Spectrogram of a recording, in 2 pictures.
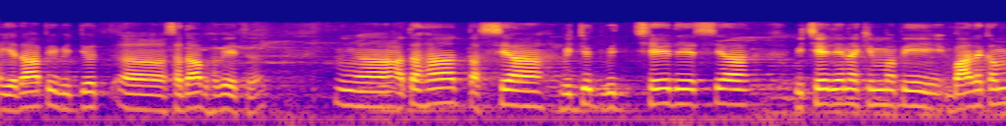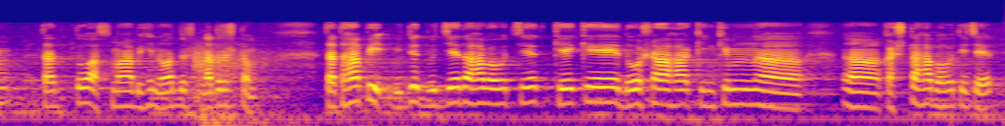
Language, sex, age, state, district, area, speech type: Sanskrit, male, 30-45, Telangana, Hyderabad, urban, spontaneous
